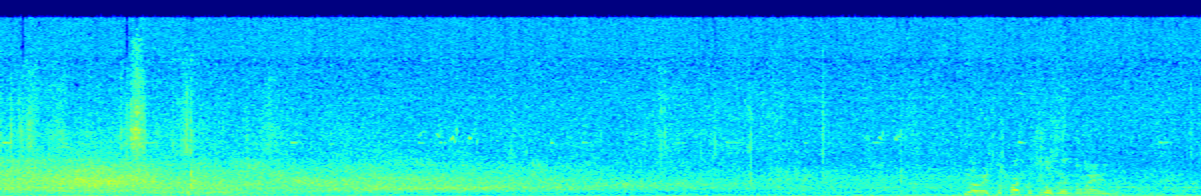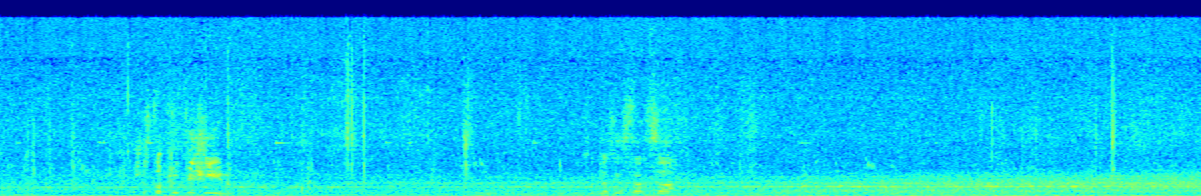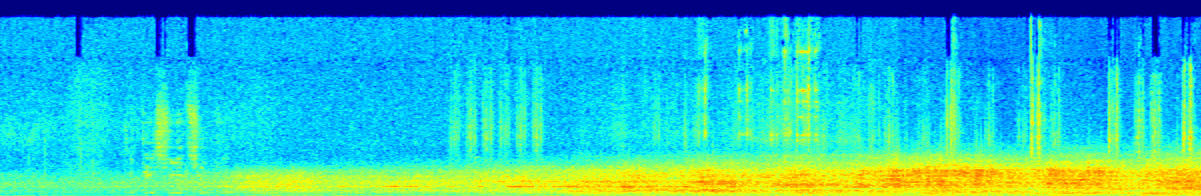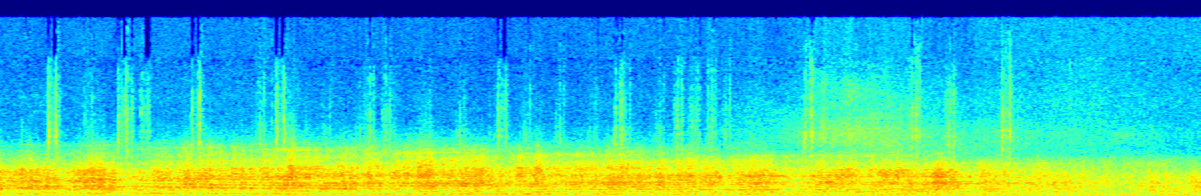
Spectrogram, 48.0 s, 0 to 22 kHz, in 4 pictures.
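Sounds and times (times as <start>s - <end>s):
jet engines rushing: 0.0s - 16.5s, 17.1s - 48.0s
low rumble: 28.6s - 35.2s, 41.4s - 48.0s.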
